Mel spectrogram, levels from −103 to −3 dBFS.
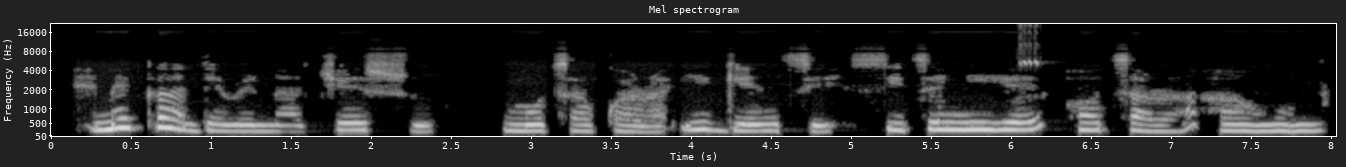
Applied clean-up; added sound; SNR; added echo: classical method spectral subtraction.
